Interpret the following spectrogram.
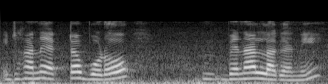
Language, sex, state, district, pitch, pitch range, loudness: Bengali, female, Assam, Hailakandi, 265 Hz, 235-285 Hz, -14 LUFS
